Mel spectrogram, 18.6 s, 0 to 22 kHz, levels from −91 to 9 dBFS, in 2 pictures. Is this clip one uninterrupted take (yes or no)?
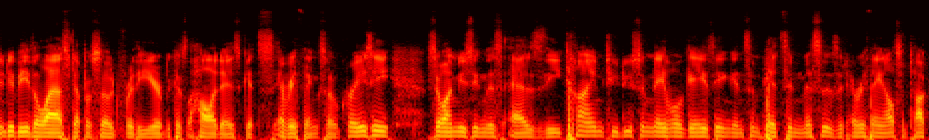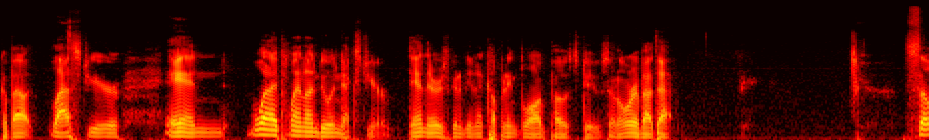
yes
